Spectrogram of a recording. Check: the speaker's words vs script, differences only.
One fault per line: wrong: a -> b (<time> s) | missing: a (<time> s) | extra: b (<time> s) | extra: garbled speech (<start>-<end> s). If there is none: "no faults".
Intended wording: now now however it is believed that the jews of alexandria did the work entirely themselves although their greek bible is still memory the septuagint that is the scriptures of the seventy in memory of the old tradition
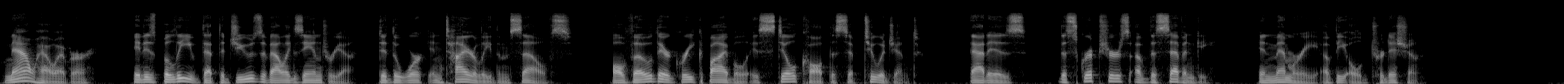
missing: now (0.3 s)
wrong: memory -> called (8.0 s)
